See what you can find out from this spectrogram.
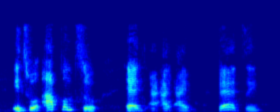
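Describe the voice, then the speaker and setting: A woman speaks with a Nigerian accent and lively intonation. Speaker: airline pilot. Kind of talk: interview conversation.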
